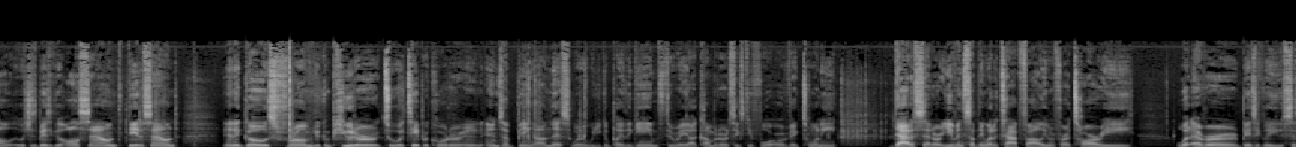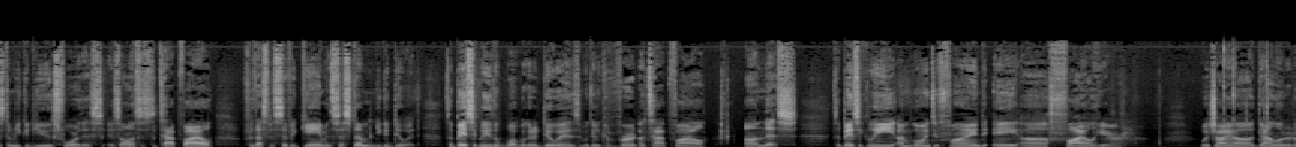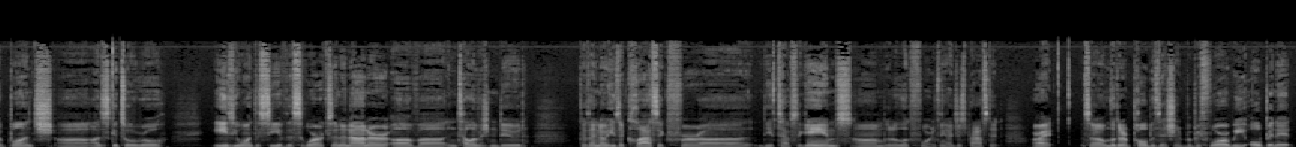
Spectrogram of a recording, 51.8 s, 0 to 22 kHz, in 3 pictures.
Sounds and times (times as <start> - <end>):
Speech: 0.0 - 2.4, 3.0 - 11.2, 11.9 - 15.1, 15.7 - 32.3, 33.3 - 36.8, 37.4 - 41.6, 42.3 - 51.8.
